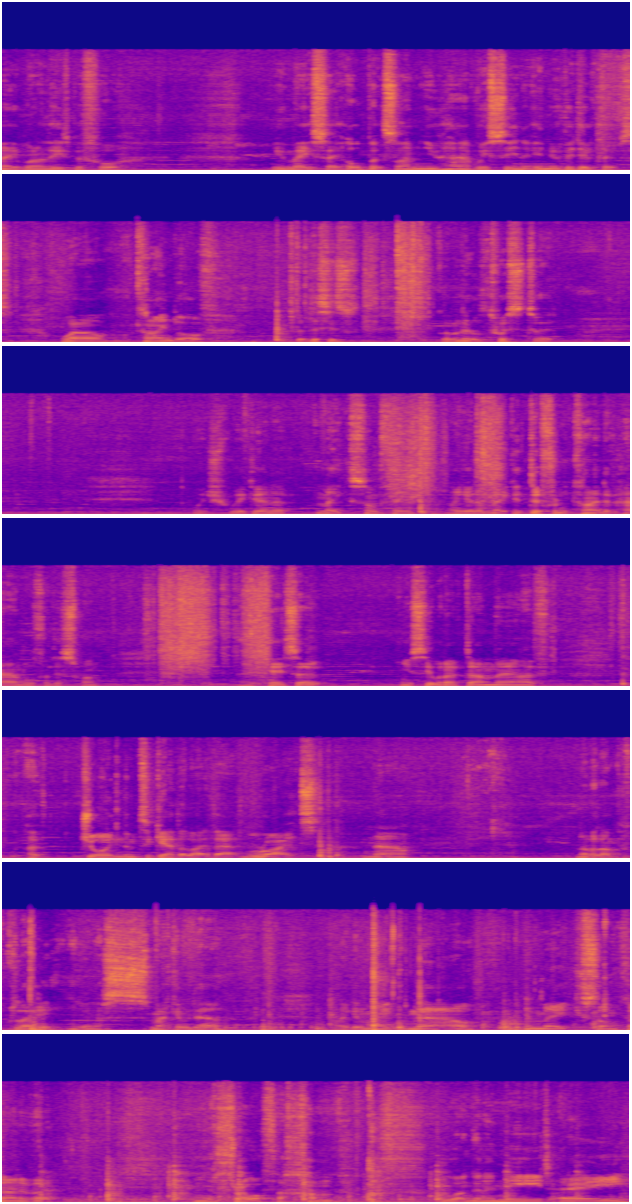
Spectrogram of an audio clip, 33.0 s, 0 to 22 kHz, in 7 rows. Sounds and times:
Speech: 0:00.0 - 0:01.0, 0:02.0 - 0:07.4, 0:08.0 - 0:08.9, 0:10.8 - 0:14.9, 0:15.9 - 0:18.2, 0:19.0 - 0:22.0, 0:23.2 - 0:25.2, 0:26.0 - 0:28.7, 0:29.7 - 0:30.8, 0:31.5 - 0:32.9
Music: 0:00.0 - 0:32.9.

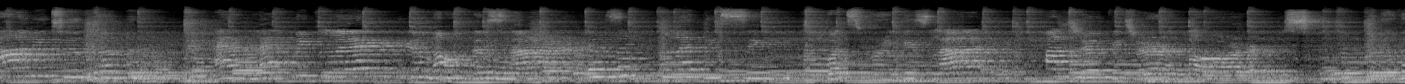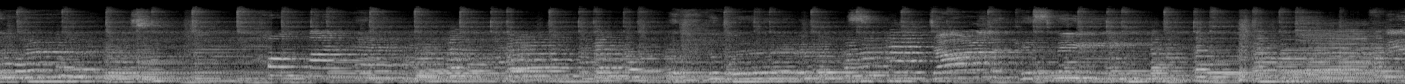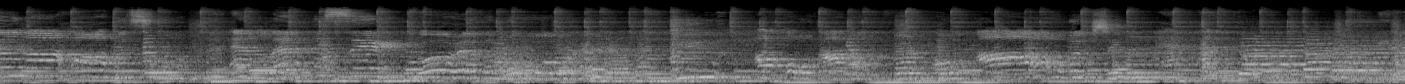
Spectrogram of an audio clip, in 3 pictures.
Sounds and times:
Jazz: 0:00.0 - 0:42.1.

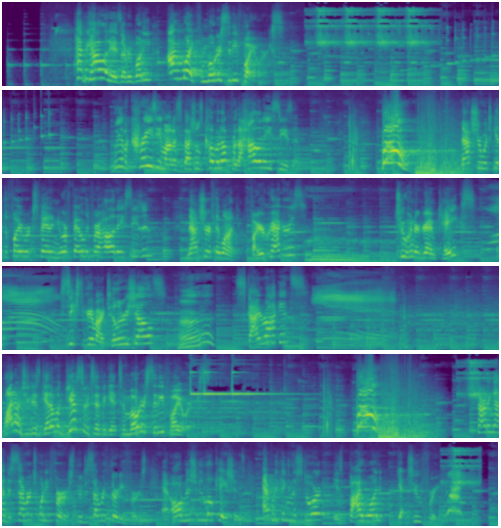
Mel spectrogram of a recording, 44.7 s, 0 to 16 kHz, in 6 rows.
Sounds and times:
Music: 0:00.1 - 0:44.7
Speech: 0:01.1 - 0:04.2, 0:09.1 - 0:11.9, 0:14.4 - 0:26.9, 0:29.8 - 0:32.6, 0:37.0 - 0:44.2.

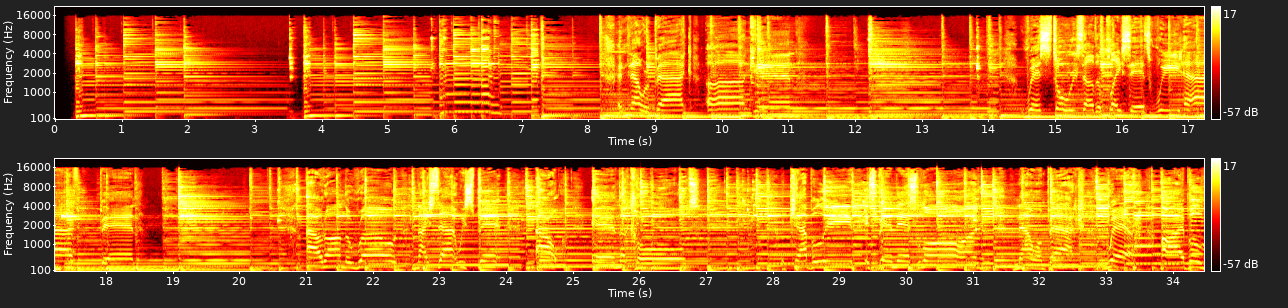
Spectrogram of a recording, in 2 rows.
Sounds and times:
Strum: 0:05.7 - 0:34.4.

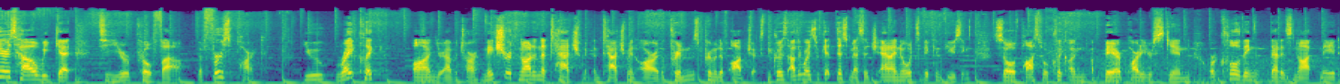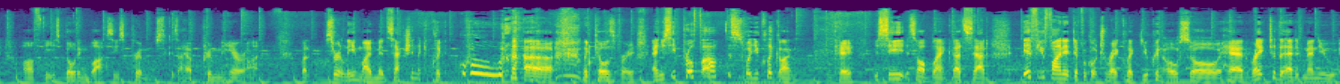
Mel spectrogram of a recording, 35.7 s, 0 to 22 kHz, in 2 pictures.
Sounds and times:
Music: 0:00.0 - 0:35.7
Speech: 0:00.0 - 0:35.7.

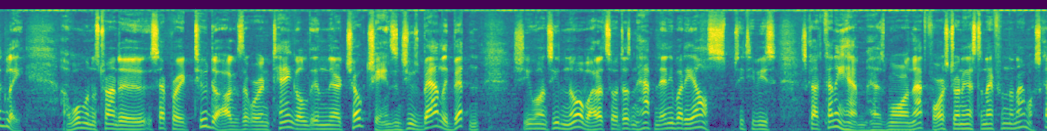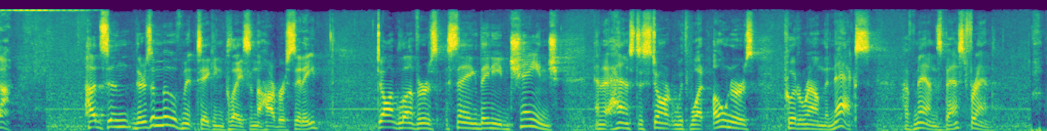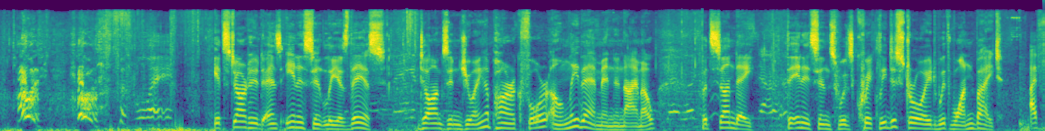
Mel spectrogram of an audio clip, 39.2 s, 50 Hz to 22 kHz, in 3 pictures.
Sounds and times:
Speech: 0:00.0 - 0:13.3, 0:14.2 - 0:17.1, 0:17.8 - 0:25.6, 0:27.7 - 0:39.2
Bow-wow: 0:26.4 - 0:27.5
Yip: 0:26.4 - 0:27.5.

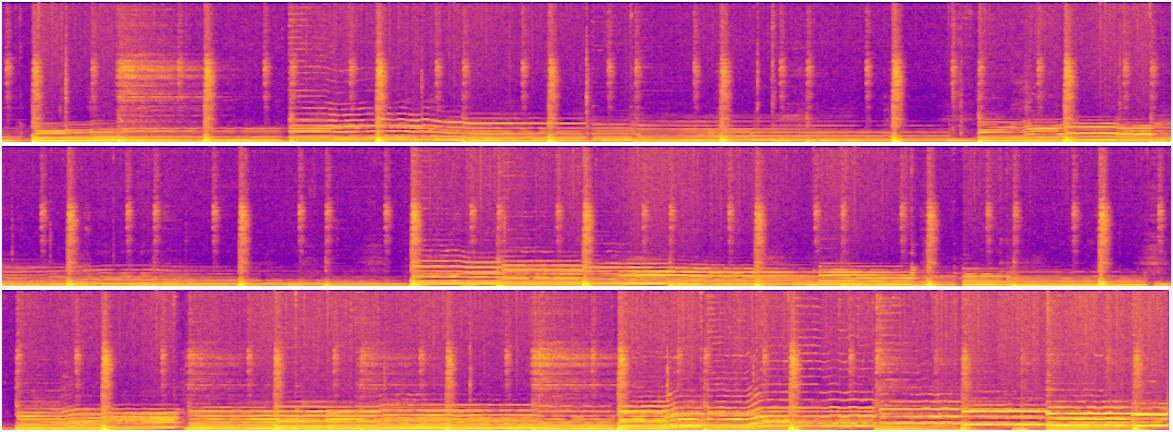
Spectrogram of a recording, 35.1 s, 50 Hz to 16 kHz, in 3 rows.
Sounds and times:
Steel guitar, slide guitar: 0:00.0 - 0:35.0.

